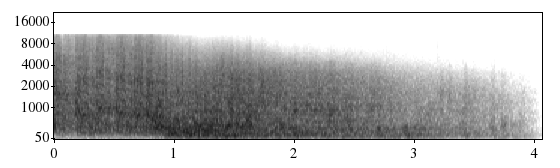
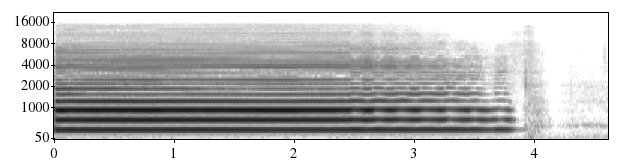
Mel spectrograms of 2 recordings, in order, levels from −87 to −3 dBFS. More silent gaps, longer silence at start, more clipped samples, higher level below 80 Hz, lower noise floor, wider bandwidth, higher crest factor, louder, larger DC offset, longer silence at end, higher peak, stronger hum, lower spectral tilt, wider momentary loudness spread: neither; about the same, 0 s vs 0 s; neither; first, -50 dBFS vs -72 dBFS; second, -43 dBFS vs -63 dBFS; second, 11 kHz vs 13.5 kHz; about the same, 14 dB vs 10 dB; about the same, -16 LUFS vs -14 LUFS; neither; second, 0.3 s vs 0.8 s; about the same, -4 dBFS vs -4 dBFS; neither; first, -4.5 dB/octave vs -2 dB/octave; first, 17 LU vs 12 LU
